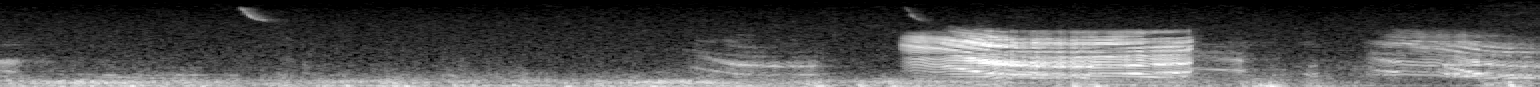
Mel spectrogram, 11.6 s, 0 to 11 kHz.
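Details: Rutting red deer in Lower Oder Valley National Park, Germany, 2019: after quiet background, a short harmonic groan, then a loud two-second roar and another strong bellow, with a high brief squeak earlier.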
